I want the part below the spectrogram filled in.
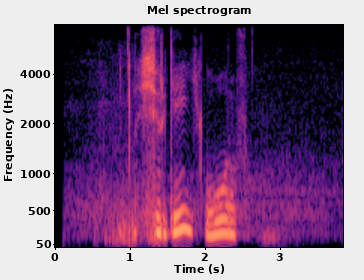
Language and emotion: Russian, neutral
